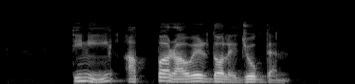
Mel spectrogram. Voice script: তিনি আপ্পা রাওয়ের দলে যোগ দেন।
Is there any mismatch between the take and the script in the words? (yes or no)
no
